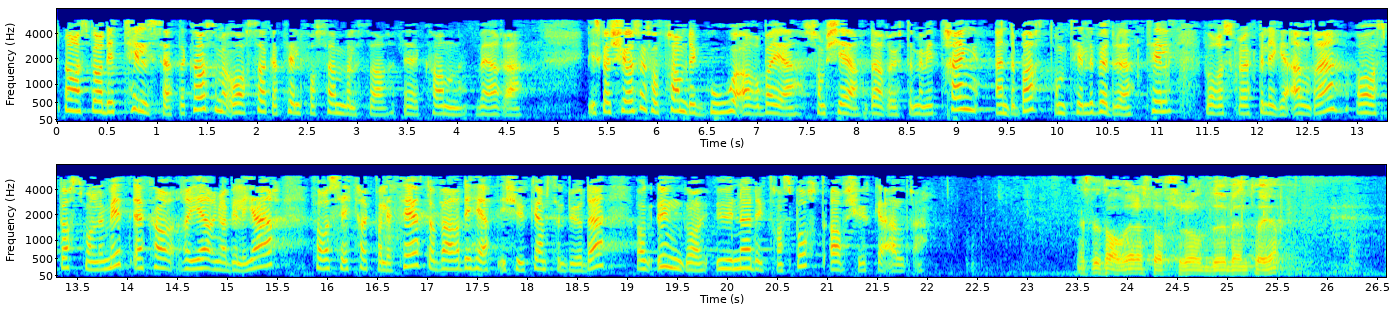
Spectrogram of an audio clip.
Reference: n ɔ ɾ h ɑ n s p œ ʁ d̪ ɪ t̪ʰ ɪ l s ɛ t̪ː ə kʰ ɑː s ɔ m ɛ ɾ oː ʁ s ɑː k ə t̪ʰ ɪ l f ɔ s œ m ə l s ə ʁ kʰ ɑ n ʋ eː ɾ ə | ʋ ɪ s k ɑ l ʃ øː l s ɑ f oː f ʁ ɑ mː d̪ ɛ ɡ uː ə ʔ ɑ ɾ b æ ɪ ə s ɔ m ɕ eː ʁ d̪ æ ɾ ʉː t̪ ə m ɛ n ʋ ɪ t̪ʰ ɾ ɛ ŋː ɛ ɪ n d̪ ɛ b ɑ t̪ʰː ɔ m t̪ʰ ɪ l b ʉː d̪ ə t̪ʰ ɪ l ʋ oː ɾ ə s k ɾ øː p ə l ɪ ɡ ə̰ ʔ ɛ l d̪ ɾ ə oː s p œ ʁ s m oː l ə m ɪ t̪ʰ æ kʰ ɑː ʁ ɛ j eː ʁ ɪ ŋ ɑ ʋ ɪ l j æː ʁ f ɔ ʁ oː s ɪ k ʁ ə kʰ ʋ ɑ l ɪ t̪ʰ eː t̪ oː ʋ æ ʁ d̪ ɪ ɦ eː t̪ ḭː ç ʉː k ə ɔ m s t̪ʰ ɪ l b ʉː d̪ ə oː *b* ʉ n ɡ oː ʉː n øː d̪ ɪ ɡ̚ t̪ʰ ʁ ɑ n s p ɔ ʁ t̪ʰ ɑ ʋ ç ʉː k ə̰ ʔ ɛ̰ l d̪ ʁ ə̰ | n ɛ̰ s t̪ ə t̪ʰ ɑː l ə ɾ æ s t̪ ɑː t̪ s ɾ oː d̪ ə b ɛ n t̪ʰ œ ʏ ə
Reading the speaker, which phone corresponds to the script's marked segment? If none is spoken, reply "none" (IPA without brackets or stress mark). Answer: ɡ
